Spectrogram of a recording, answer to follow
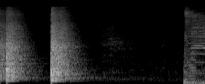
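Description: Homemade kitchen percussion played in two short noisy bursts: one fading out just after the start, and a second sharp one about half a second in that dies away within half a second. Recorded music starts near the end.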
